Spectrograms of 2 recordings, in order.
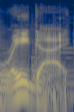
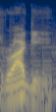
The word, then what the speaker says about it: Raguy: geocd version is adcd000 based on the spelling you might be tempted to pronounce the japanese title ray guy i mean after all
